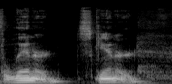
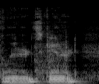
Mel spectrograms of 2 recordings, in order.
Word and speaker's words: Lynyrd Skynyrd: Pronounced Lynyrd Skynyrd. It's pronounced Lynyrd Skynyrd.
